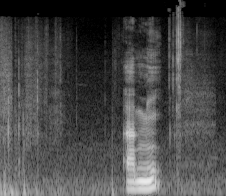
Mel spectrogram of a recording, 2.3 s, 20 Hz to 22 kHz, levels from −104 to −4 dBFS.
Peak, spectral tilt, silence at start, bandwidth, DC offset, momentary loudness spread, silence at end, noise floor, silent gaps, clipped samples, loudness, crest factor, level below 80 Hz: -10 dBFS; -6 dB/octave; 0 s; 20 kHz; under 0.1%; 22 LU; 0.45 s; -53 dBFS; none; under 0.1%; -22 LUFS; 16 dB; -48 dBFS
